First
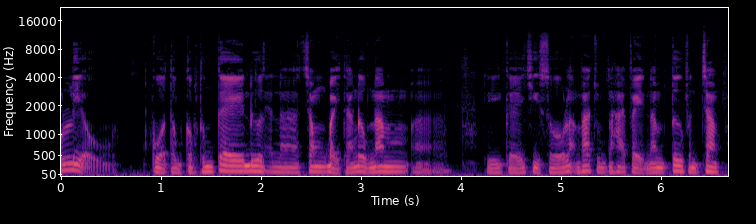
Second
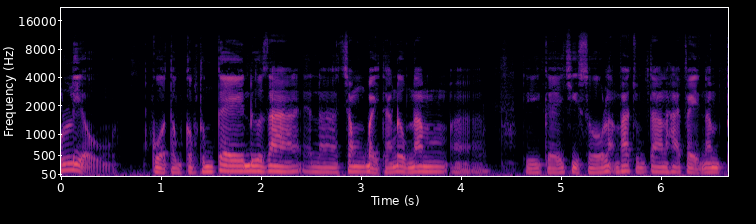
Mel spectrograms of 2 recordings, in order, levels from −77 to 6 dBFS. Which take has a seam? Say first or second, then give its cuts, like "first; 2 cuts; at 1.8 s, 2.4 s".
first; 2 cuts; at 2.0 s, 5.5 s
